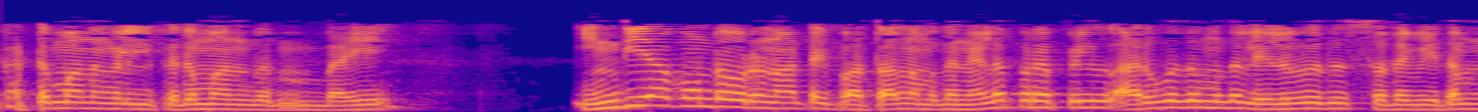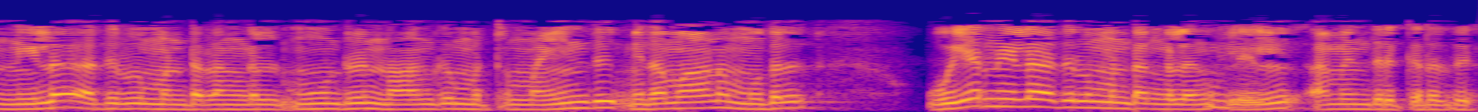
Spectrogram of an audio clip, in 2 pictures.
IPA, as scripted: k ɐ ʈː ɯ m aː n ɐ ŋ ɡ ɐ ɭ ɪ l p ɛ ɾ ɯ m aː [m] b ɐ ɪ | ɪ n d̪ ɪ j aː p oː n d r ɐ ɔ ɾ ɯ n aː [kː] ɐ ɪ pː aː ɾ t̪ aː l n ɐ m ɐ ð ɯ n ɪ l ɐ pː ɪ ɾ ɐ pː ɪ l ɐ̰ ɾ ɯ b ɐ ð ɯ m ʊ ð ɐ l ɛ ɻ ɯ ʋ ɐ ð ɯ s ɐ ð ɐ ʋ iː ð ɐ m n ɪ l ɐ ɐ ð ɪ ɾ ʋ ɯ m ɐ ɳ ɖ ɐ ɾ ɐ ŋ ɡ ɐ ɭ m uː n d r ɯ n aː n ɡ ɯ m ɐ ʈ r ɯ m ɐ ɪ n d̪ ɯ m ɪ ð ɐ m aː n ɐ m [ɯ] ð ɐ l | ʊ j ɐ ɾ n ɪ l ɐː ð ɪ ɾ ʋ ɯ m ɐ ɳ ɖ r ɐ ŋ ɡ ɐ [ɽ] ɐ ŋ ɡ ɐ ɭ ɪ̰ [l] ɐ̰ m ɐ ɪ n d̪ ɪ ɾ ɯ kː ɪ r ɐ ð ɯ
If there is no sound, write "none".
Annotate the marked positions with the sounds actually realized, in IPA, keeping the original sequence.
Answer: n, ʈː, ʊ, ɭ, l

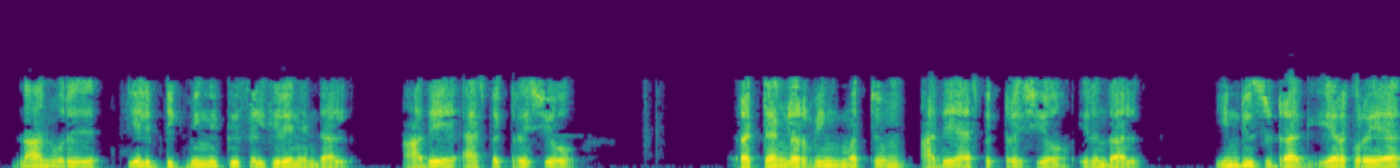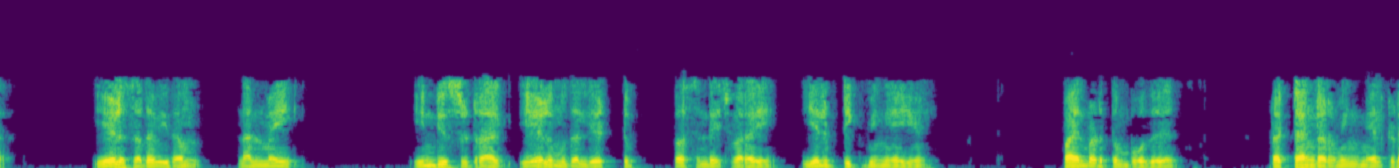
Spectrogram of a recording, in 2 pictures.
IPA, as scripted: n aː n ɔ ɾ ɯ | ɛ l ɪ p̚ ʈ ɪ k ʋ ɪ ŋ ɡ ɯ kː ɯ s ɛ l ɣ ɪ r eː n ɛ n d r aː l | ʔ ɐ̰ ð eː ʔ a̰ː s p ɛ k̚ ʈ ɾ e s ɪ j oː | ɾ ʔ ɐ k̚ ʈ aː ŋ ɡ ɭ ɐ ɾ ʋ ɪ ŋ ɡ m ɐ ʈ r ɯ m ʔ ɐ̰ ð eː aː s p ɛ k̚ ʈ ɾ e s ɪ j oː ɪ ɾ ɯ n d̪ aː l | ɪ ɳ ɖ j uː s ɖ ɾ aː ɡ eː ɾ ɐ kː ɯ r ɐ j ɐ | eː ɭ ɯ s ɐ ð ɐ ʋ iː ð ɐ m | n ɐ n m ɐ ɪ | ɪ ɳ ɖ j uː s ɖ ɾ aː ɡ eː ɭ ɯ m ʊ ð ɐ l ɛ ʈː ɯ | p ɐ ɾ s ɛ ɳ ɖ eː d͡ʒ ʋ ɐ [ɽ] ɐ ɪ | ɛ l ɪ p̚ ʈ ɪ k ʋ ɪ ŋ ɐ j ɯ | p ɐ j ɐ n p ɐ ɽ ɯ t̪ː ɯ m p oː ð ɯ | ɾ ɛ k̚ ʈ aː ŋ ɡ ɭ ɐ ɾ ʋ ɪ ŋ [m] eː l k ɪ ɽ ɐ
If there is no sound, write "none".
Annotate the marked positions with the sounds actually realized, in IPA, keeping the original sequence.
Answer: ɾ, m

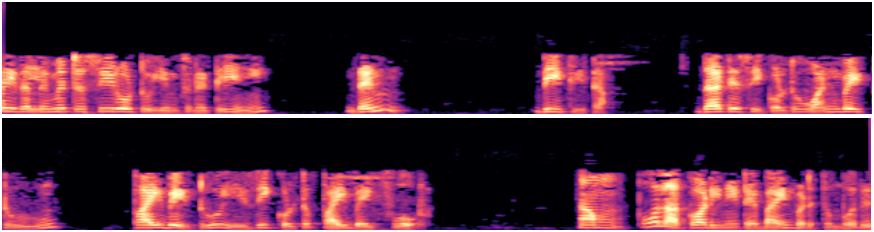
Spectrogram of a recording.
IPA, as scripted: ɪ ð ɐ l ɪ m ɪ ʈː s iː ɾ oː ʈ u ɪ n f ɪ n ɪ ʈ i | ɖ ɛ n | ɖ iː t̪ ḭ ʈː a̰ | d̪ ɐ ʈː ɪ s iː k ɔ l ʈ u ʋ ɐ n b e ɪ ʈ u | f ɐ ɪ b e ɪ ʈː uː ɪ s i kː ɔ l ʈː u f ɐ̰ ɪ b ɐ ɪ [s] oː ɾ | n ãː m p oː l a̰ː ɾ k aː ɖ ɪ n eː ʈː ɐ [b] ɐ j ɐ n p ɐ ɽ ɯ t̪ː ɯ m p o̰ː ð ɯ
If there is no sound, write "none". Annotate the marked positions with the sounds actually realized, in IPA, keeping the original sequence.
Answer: f, b

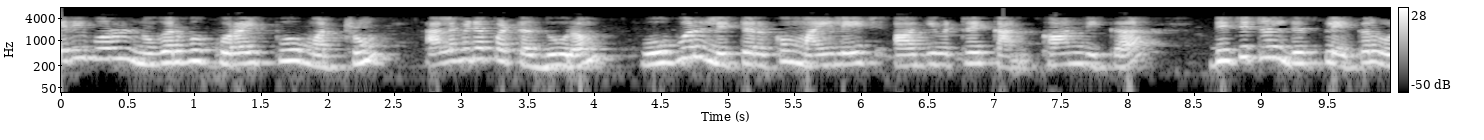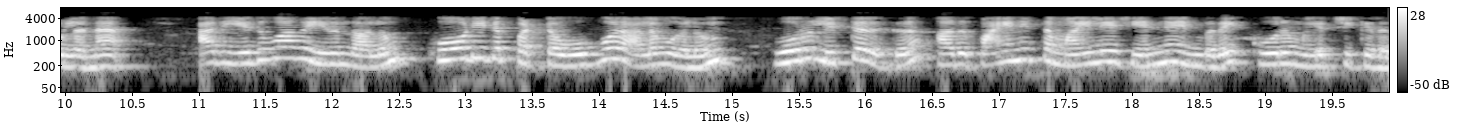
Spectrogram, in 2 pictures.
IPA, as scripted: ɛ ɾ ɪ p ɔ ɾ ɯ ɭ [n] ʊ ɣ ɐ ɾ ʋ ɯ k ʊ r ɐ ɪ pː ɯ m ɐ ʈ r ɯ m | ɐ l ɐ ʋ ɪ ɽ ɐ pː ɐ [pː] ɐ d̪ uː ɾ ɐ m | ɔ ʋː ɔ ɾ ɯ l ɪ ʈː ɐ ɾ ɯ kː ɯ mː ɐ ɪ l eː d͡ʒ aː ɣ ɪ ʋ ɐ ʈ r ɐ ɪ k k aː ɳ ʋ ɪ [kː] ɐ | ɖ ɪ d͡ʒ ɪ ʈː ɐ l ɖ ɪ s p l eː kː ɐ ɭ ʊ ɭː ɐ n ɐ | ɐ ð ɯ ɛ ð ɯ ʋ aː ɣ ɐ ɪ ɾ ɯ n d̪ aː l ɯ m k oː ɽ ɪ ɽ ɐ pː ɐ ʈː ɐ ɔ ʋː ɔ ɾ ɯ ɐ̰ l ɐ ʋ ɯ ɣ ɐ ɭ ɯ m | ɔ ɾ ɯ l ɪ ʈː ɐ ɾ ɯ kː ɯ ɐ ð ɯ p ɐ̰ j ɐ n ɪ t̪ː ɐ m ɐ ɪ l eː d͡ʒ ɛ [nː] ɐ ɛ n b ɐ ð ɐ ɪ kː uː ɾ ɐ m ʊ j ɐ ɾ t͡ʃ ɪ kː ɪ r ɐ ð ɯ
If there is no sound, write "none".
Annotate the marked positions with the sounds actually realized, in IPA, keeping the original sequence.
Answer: n, ʈː, kː, nː

